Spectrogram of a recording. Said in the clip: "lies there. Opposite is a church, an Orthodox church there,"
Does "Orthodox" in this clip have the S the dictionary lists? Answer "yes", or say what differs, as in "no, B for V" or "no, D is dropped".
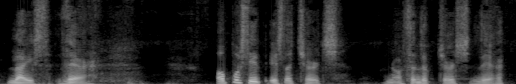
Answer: no, S is dropped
